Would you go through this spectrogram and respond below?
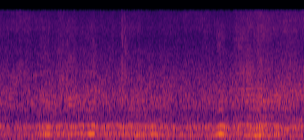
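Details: A honey bee swarm pouring out of its hive, a dense continuous buzz with steady low hum bands and brief louder passes of individual bees near the recorder.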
